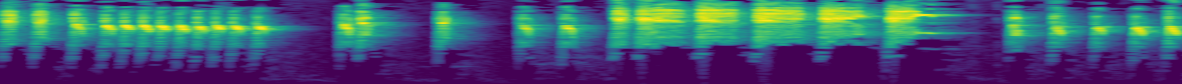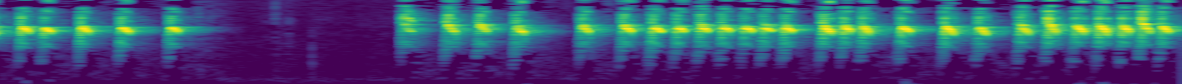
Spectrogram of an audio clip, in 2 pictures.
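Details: Grey-cheeked bulbul delivering long, sharp, clear rasping phrases for other songbirds to learn. The song is nearly continuous, made of fast stuttering trills and a dense scratchy rasp. It breaks briefly twice before the rapid trilling resumes.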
